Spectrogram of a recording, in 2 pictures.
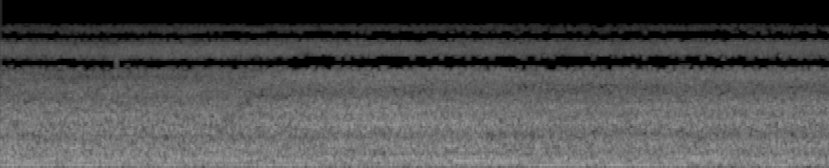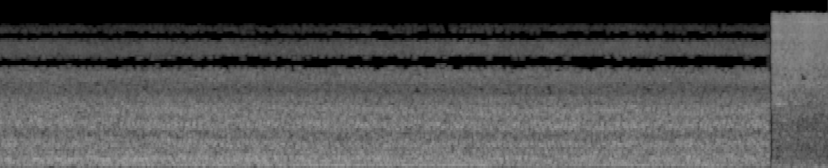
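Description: Steady roar from a large fire burning in an alumina refinery's plant structures, with a low, even hum from running plant machinery underneath.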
